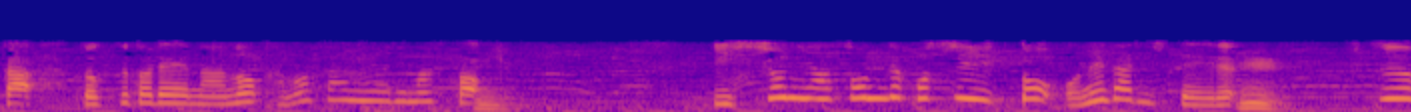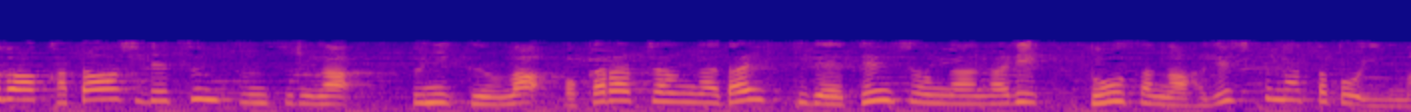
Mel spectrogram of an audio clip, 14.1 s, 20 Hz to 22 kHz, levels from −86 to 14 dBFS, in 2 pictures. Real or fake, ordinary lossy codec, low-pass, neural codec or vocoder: real; MP3, 24 kbps; 5.4 kHz; none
